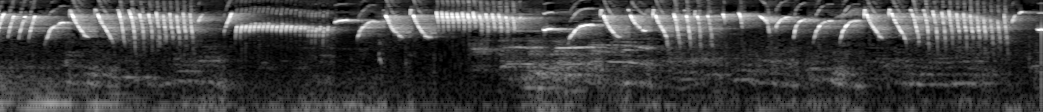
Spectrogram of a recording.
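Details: Lively birdsong for coaxing caged birds to sing: high sweeping notes tumbling downward in rapid chattering runs, interspersed with brief steady whistles, dense and unbroken throughout, with a faint low background murmur.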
